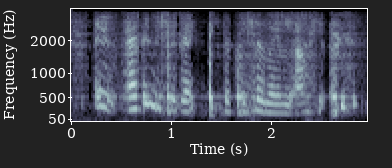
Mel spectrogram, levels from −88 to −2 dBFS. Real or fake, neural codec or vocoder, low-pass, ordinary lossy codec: fake; codec, 24 kHz, 1 kbps, SNAC; 3.6 kHz; AAC, 16 kbps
